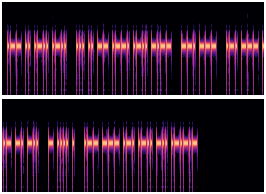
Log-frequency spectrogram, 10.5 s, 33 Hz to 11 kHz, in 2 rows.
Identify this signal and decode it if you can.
Morse code, heard as a keyed tone, about 40 wpm, 700 Hz. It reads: WILL SIMPLY GO ROUND THE WORLD.
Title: Sentences from Top 600 Words 40wpm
